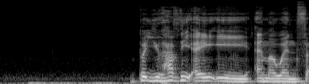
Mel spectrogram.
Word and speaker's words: Aemon: And I think that's because George told them and it was like, you're pronouncing it wrong. It's like... But you have the A-E-M-O-N for Aemon, but that's Aemon.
